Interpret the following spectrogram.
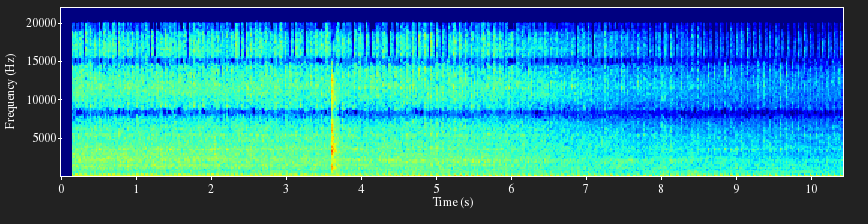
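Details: Red 1962 Bolens Ride-a-matic tractor, small petrol engine, after repairs, driving outside: regular firing pulses climbing and easing with throttle at different rev levels, no misfires or clatter; normal running.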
